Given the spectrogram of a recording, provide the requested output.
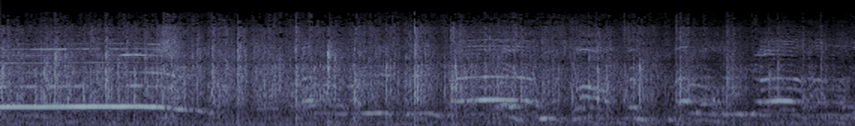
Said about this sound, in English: Oh, let's give a hand clap of praise to the Lord.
